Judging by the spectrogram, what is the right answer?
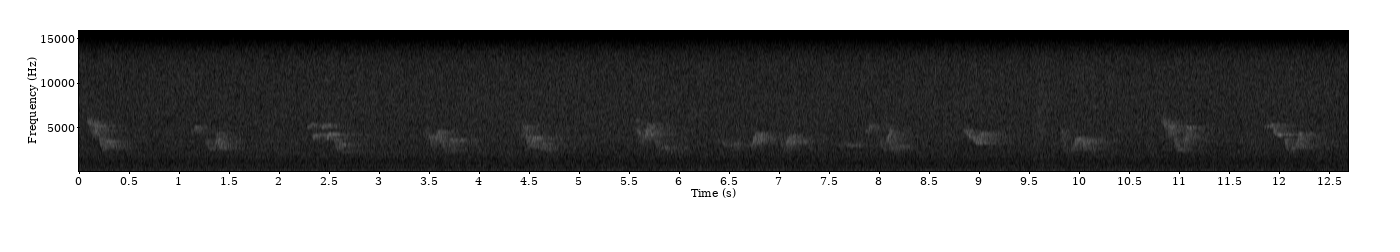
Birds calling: Red-eyed Vireo (Vireo olivaceus), Scarlet Tanager (Piranga olivacea)

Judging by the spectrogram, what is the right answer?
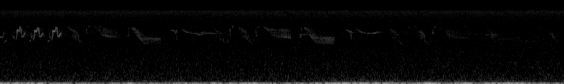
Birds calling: Eurasian Skylark (Alauda arvensis)

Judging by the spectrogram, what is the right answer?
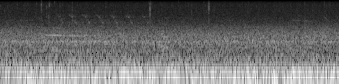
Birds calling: American Robin (Turdus migratorius)

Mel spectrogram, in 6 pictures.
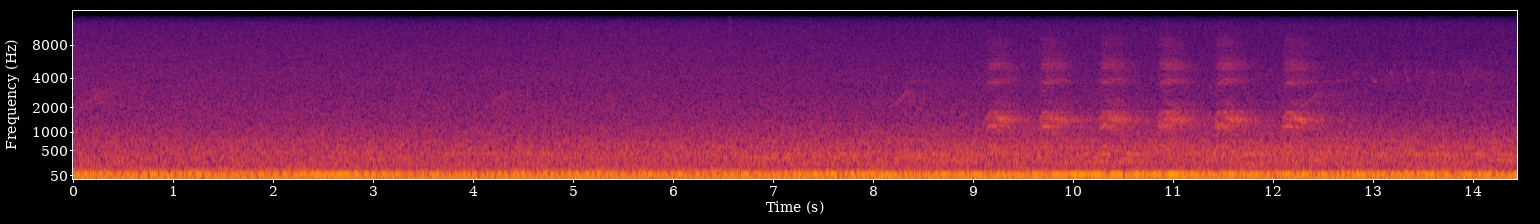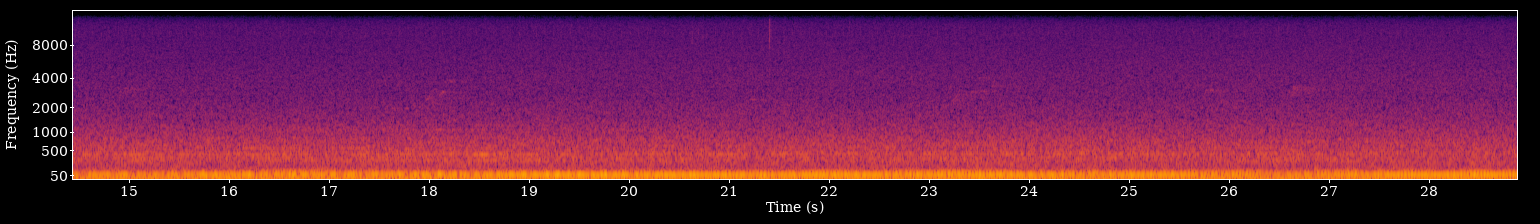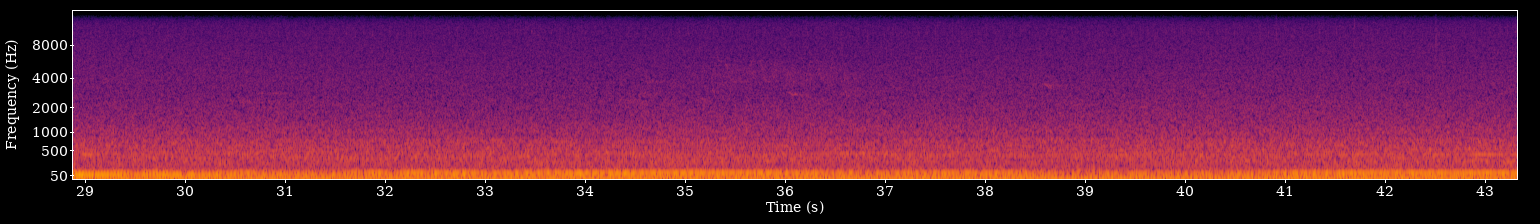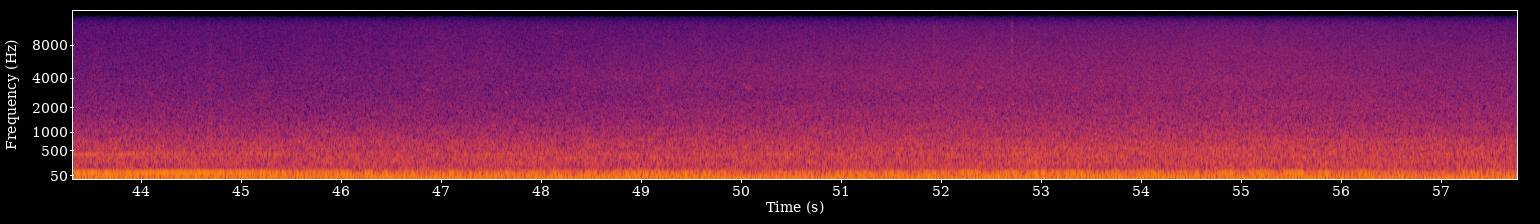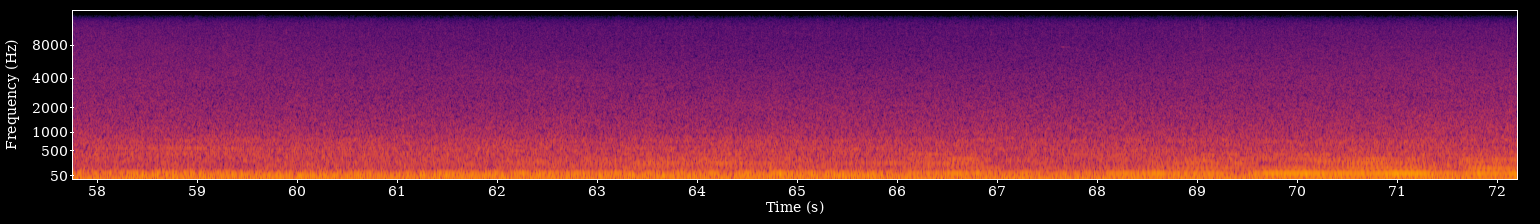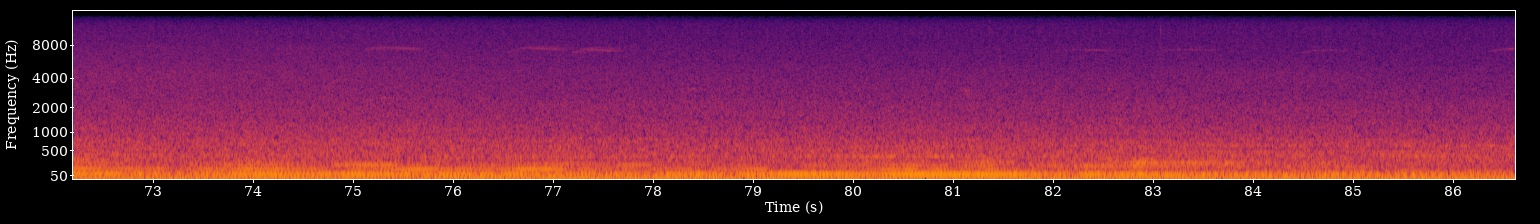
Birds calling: Cedar Waxwing (Bombycilla cedrorum), American Crow (Corvus brachyrhynchos), Great Crested Flycatcher (Myiarchus crinitus)

